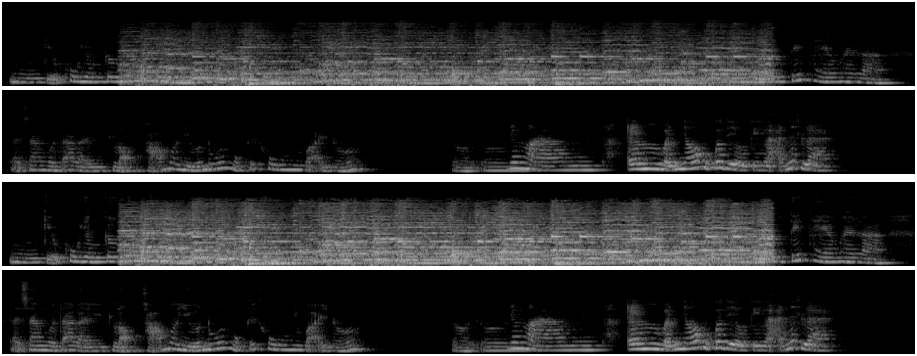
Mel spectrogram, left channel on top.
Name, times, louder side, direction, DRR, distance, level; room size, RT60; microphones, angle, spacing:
voice 1, 0.1-2.1 2.5-12.8 13.6-14.5, right 1 dB, 85° right, 1.2 m, -38 dB
sound 1, 1.2-7.7, right 6 dB, 40° right, 0.4 m, -26 dB
voice 2, 14.2-17.4, equal, ahead, 2.1 m, -33 dB
8.7 x 6.8 x 2.8 m
head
